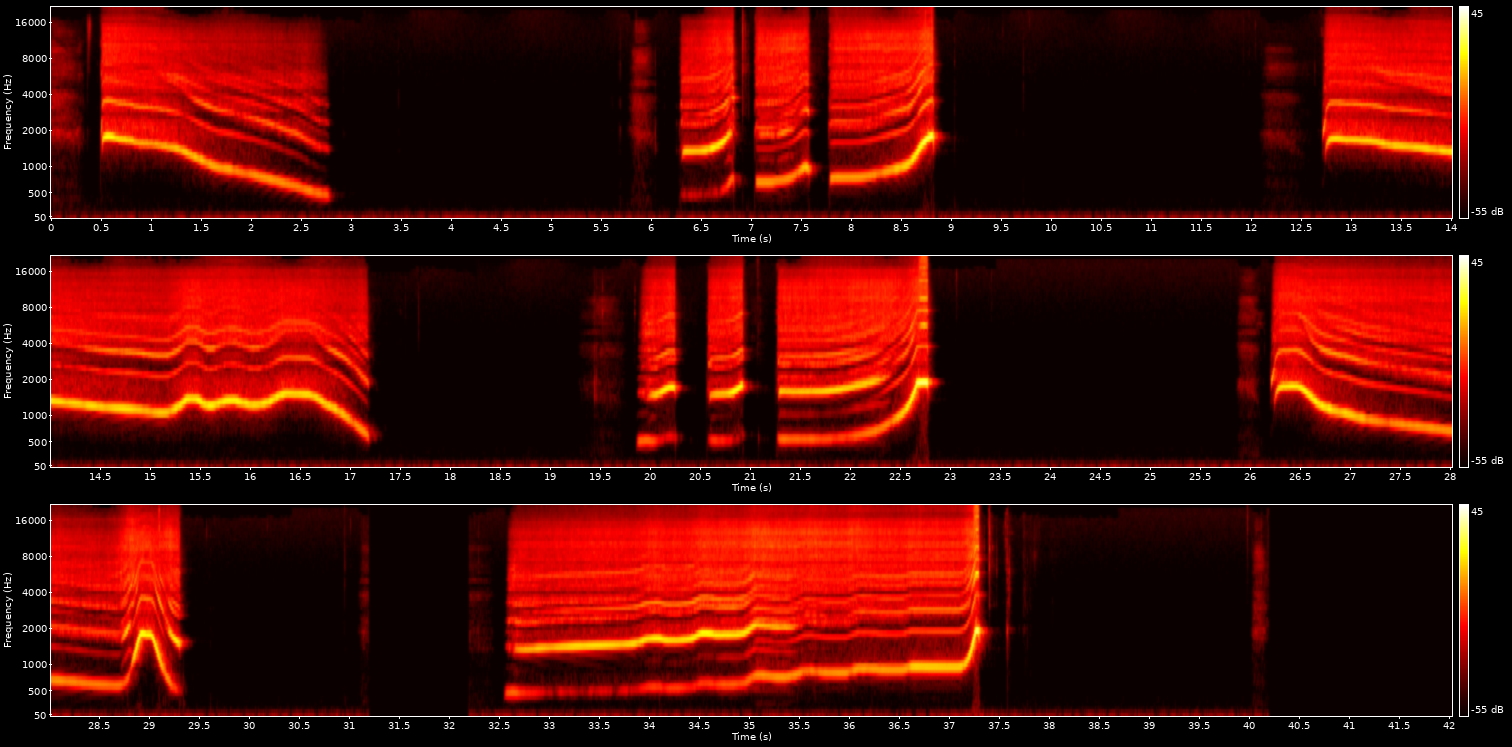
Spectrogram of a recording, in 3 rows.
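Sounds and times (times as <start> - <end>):
slide whistle glissandos: 0.5 - 2.9, 6.3 - 9.1, 12.7 - 17.3, 19.4 - 22.9, 25.9 - 29.4, 32.6 - 37.6.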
